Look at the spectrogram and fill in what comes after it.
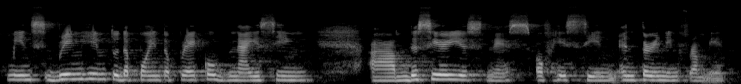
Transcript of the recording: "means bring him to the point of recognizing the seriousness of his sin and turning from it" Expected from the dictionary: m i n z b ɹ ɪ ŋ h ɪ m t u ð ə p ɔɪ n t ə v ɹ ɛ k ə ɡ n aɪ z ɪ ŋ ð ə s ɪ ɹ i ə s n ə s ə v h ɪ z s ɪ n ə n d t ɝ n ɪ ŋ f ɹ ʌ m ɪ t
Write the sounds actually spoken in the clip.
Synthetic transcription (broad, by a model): m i n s b ɹ ɪ ŋ h ɪ m t u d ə p ɔɪ n t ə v ɹ ɛ k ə ɡ n aɪ s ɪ ŋ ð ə s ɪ ɹ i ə s n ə s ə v h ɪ s ɪ n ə n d t ɝ n ɪ ŋ f ɹ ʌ m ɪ t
